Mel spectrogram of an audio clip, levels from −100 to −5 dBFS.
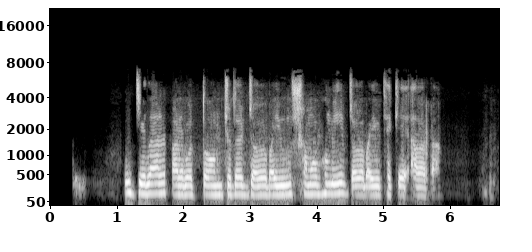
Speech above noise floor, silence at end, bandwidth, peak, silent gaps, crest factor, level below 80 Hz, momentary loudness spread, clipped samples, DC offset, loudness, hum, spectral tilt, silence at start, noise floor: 58 dB; 0.9 s; 7 kHz; 0 dBFS; none; 12 dB; -52 dBFS; 5 LU; under 0.1%; under 0.1%; -13 LUFS; none; -6.5 dB/octave; 0.35 s; -70 dBFS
